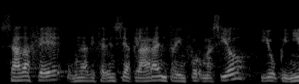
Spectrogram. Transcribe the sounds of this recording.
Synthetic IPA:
saðəfeunəðifeɾensiəklaɾəent̪ɾəiɱfuɾmasioiupini

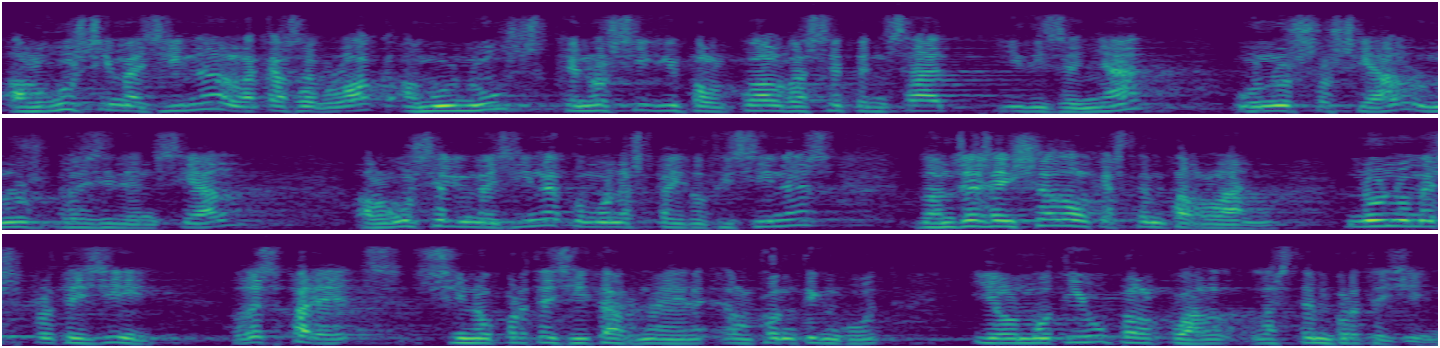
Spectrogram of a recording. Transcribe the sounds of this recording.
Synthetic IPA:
əlˠɣusiməʒinələkazəβlɔkəmbunuskənosiɣipəlˠkwalˠβaseɾpənsat̪iðizəɲat̪̚ | unusːusialˠunuzrəziðənsialˠ | əlˠɣusəliməʒinəkɔmunəspajd̪ufisinəz | d̪ɔnzezəʃɔðəlˠkəst̪ɛmpəɾlanː | onumespɾut̪əʒi | ləspəɾɛt͡ssinopɾut̪əʒit̪əmeəlˠkunt̪iŋɡut̪ | iəlˠmut̪iwpəlˠkwalˠləst̪ɛmpɾut̪əʒin

